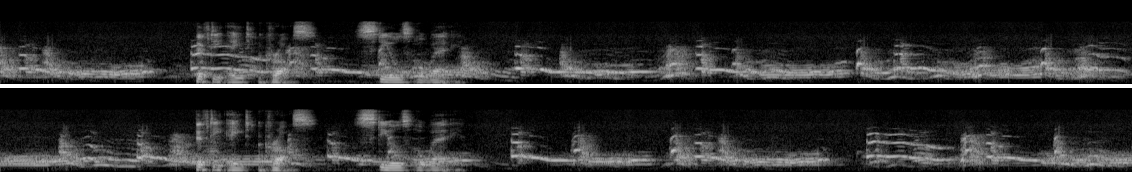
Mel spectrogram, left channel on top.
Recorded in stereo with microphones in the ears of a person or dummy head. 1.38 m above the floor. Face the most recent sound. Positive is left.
turn(degrees=-65)  # may be behind; listen again after turning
